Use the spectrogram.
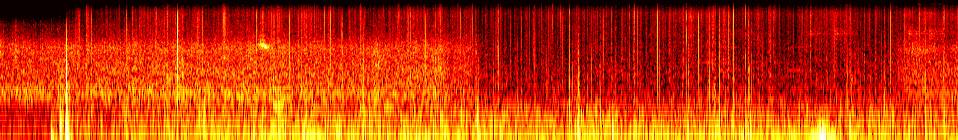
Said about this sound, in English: The rain started too. You can hear the rain on the roof.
